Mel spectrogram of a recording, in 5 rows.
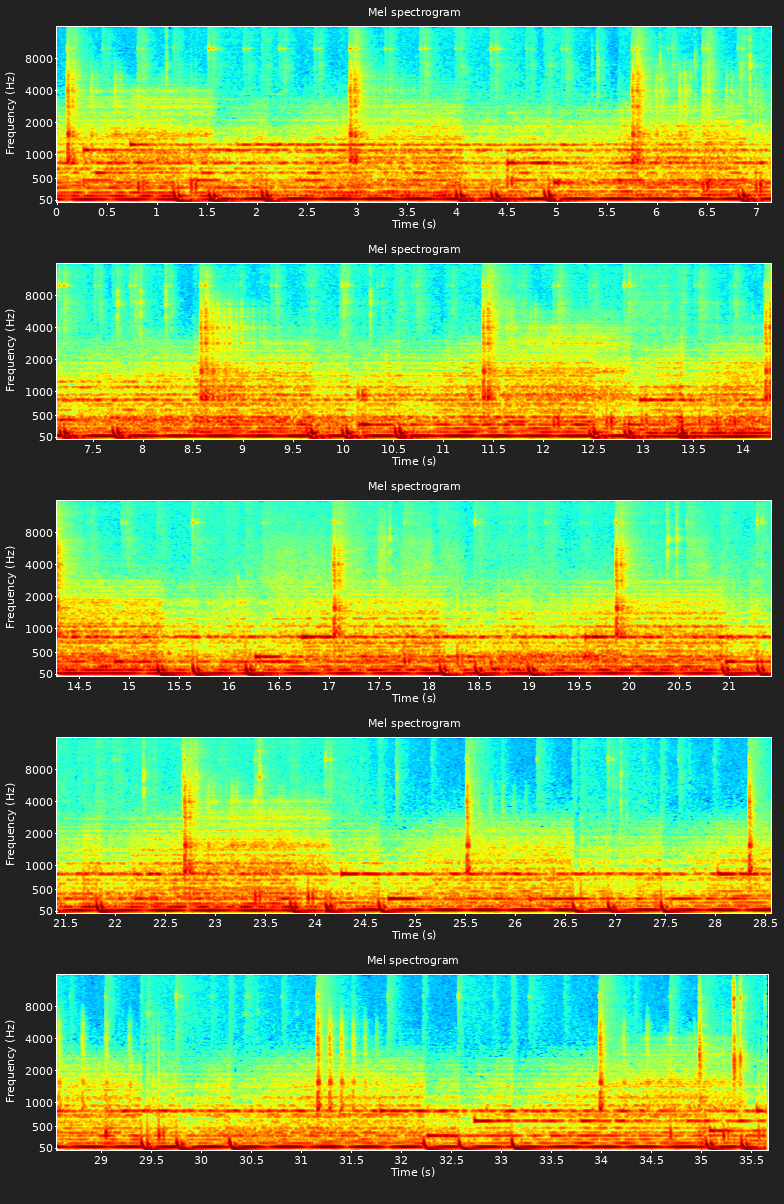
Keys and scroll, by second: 35.3 super+z.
